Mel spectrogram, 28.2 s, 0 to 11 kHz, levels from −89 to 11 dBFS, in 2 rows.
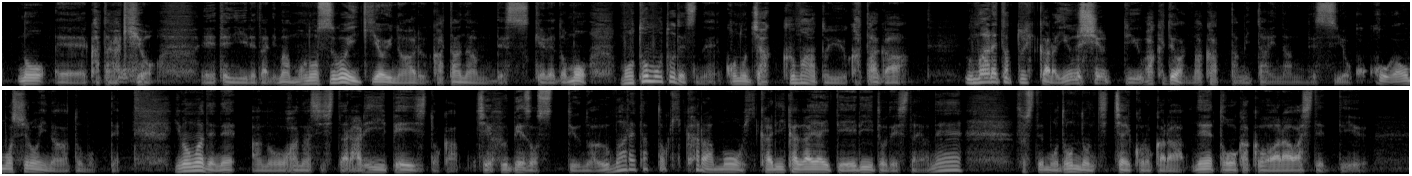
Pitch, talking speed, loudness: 100 Hz, 375 characters per minute, -38 LUFS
